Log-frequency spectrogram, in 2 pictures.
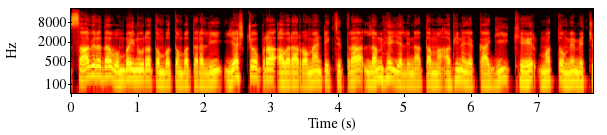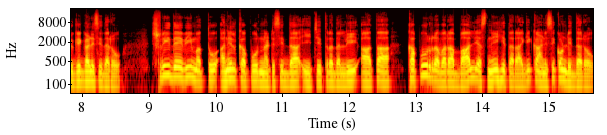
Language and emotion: Kannada, neutral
